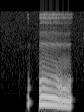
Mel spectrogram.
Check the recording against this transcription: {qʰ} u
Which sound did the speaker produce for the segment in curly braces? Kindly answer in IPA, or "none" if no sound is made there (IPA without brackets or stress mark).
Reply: ʔ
